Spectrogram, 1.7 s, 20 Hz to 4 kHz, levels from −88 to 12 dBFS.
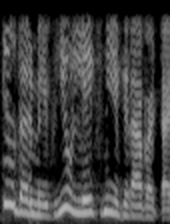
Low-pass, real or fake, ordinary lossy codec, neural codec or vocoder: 3.6 kHz; fake; none; codec, 16 kHz, 4 kbps, FreqCodec, larger model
